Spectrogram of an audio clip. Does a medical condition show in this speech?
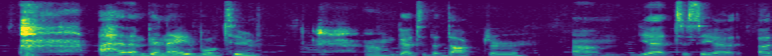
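Yes: cerebral palsy; from birth.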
